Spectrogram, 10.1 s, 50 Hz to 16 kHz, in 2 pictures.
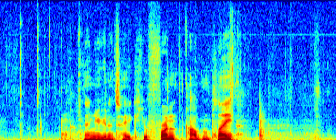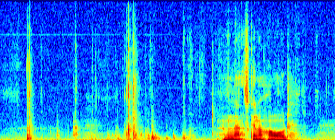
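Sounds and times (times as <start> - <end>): soft handling noise: 0.0 - 10.0.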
